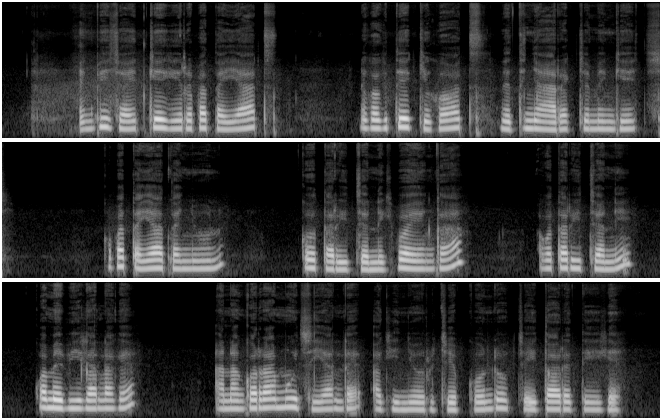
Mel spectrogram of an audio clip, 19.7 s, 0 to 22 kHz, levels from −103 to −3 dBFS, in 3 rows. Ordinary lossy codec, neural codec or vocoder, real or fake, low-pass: none; none; real; none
